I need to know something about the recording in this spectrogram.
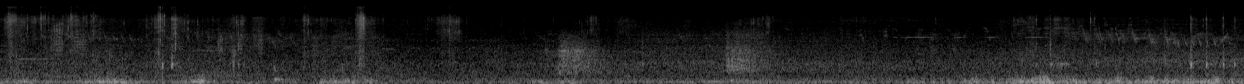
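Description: Footsteps of the person carrying the camera, walking steadily, with scattered sharp clicks and scuffs and a low rumble that grows louder near the end.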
